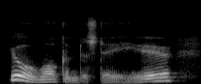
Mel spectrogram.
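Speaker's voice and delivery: voice dropped very low and creepy. Recalling a king character who always creeped the speaker out, doing the King of the Misfit Toys voice. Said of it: "he has that voice and he talks".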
